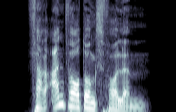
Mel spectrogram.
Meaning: strong dative masculine/neuter singular of verantwortungsvoll
- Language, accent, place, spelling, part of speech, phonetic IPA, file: German, Germany, Berlin, verantwortungsvollem, adjective, [fɛɐ̯ˈʔantvɔʁtʊŋsˌfɔləm], De-verantwortungsvollem.ogg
